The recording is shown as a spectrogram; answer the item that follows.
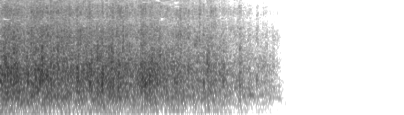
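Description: Theatre audience applauding, fading and then cutting off abruptly to silence about one and a half seconds in.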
